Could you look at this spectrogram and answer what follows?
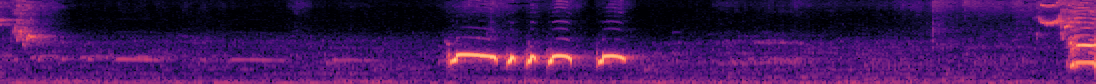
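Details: Young local perkutut from Bali, a zebra dove practising its song: after soft faint notes, one clear phrase of four or five rolling coos lasting about a second, then a high sharp chirp.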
